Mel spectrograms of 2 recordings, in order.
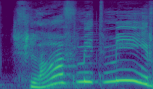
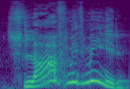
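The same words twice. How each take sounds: First: High, slow, hammed-up seductress; seductive demand. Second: High, slow hammed-up temptress; seductive demand. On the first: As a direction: drawl the invitation up high like a temptress. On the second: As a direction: draw it out sweetly and high. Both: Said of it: "forderte sie ihn auf".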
